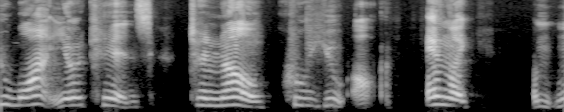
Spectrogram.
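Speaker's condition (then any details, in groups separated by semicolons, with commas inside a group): Cerebral palsy; present from birth, severe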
